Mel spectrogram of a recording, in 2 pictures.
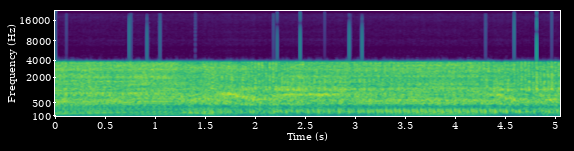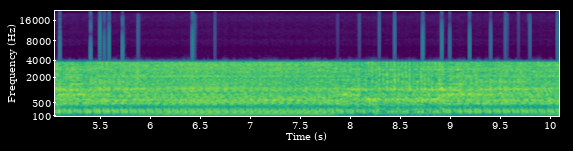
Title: Citroen C4 strange engine noise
